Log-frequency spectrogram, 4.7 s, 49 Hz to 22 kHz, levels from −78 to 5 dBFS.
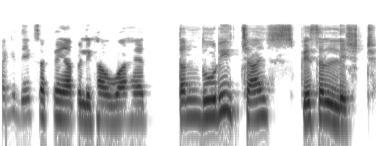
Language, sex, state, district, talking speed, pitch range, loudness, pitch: Hindi, male, West Bengal, Kolkata, 180 wpm, 150-170 Hz, -16 LUFS, 160 Hz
